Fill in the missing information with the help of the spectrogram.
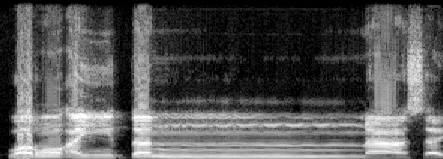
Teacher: Ro ujung lidah bertemu dengan langit-langit bagian belakang. Karena r-nya berharakat fathah, maka hukumnya tebal atau tabhim. · nun ujung lidah bertemu dengan langit-langit bagian tengah. Karena nunnya bertasydid, maka hukum bacaannya ghunah asli. Setiap dengung keluar dari hidung. Karena nunnya berharakat fathah diikuti alif layyinah, maka terjadi hukum bacaan mad thobi'i. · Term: tebal atau tabkhim, gunna asli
